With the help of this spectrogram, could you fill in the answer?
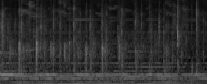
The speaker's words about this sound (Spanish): aplauso al Señor esta noche. Gracias, Señor.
